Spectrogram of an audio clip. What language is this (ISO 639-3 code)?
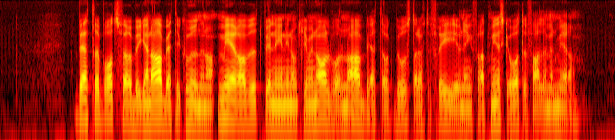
swe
